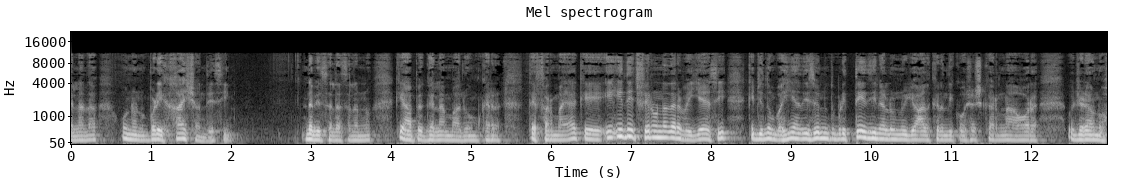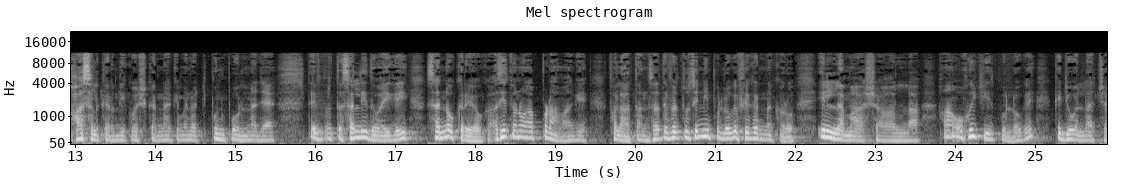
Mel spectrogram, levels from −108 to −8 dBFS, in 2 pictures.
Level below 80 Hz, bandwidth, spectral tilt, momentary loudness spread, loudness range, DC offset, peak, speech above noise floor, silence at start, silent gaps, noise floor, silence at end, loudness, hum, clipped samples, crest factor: -60 dBFS; 11.5 kHz; -7 dB/octave; 11 LU; 5 LU; under 0.1%; -10 dBFS; 36 dB; 0 s; none; -64 dBFS; 0 s; -29 LUFS; none; under 0.1%; 18 dB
